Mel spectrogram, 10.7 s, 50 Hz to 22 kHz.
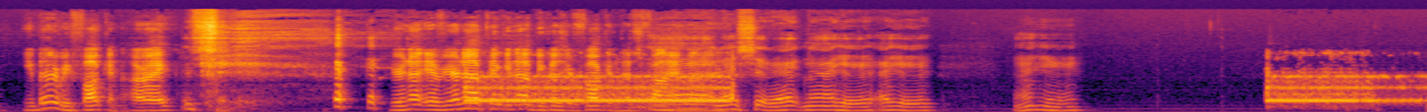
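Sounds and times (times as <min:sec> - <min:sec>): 
speech: 0:00.2 - 0:08.2
phone ringing tone on an unanswered call: 0:03.5 - 0:05.6, 0:09.5 - 0:10.6.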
